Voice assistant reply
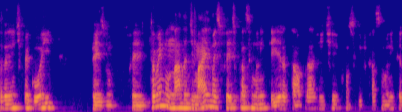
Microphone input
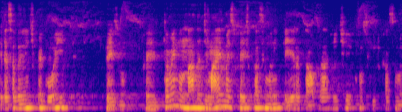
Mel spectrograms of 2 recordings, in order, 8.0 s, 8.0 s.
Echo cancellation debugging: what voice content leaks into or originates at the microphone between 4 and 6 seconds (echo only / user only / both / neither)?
echo only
